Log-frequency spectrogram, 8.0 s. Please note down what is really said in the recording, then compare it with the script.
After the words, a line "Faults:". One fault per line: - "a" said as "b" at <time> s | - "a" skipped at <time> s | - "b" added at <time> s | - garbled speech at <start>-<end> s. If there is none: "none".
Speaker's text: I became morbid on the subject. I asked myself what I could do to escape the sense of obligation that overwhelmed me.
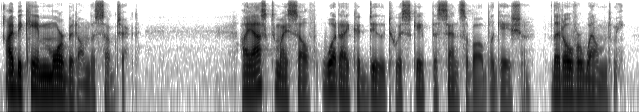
I became morbid on the subject. I asked myself what I could do to escape the sense of obligation that overwhelmed me.
Faults:
none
